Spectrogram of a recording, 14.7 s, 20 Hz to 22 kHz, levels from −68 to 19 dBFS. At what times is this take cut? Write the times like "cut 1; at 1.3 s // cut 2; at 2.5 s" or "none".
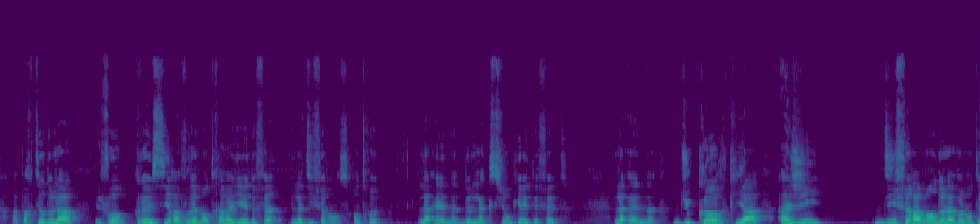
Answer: none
